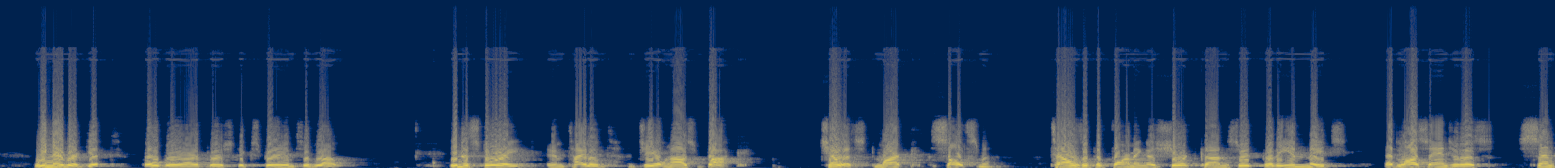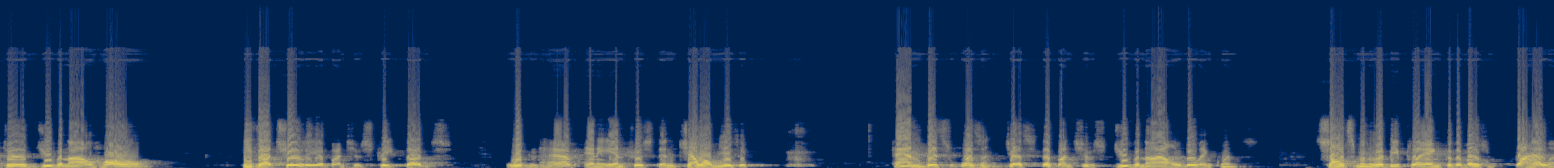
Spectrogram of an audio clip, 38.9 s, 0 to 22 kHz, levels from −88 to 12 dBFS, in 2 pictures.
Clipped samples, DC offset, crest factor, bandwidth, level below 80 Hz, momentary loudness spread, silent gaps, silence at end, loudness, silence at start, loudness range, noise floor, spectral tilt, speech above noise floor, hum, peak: 0.5%; under 0.1%; 8 dB; 10.5 kHz; -48 dBFS; 10 LU; 17.19-17.23 s; 0 s; -8 LUFS; 0.45 s; 3 LU; -82 dBFS; -6.5 dB/octave; 74 dB; none; 0 dBFS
